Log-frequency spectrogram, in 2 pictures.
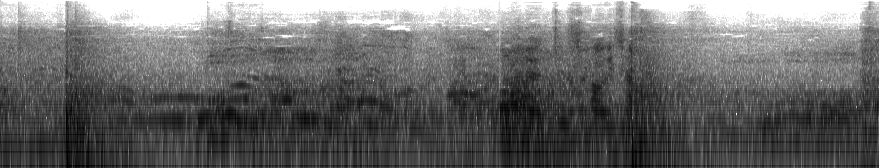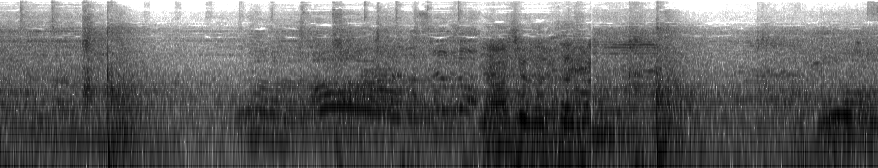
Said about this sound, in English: That is insane that they were willing to do that, because you would think after being beaten all day with a hammer, it would just dent. But that's how strong this thing is.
